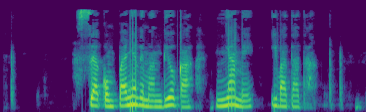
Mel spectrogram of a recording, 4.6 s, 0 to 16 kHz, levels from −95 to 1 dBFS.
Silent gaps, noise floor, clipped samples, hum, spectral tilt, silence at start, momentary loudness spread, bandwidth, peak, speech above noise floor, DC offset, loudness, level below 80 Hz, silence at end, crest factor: none; -71 dBFS; under 0.1%; none; -5.5 dB/octave; 0.95 s; 15 LU; 11.5 kHz; -2 dBFS; 55 dB; under 0.1%; -17 LUFS; -52 dBFS; 0.1 s; 16 dB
